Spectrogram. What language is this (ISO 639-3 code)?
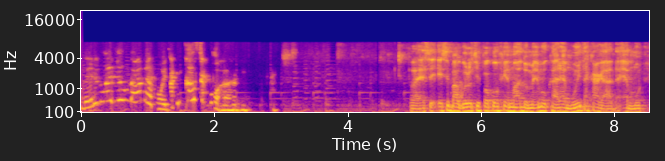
por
